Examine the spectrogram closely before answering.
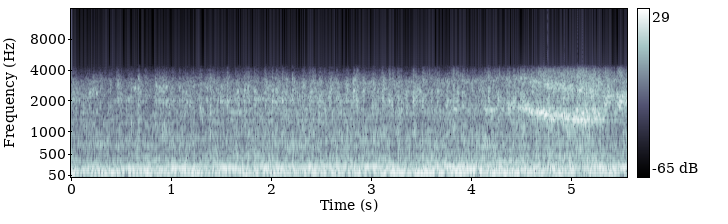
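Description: Car engines running steadily at a race, with a squeal that dips and rises in pitch near the end, like tyres skidding.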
